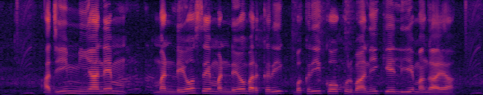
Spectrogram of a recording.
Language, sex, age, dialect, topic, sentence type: Hindi, male, 18-24, Awadhi Bundeli, agriculture, statement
